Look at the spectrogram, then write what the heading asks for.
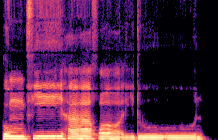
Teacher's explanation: Kalau mim ketemu fa tidak dengung, yang dengung itu nun ketemu fa ya.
